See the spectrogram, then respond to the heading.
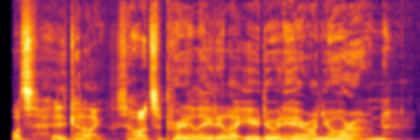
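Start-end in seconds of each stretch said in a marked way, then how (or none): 1.2-3.9 put-on heavy northern Yorkshire accent, raised pitch. Voicing a role-play character speaking to another player; thick Yorkshire accent. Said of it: "a fairly thick northern, let's say Yorkshire accent".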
